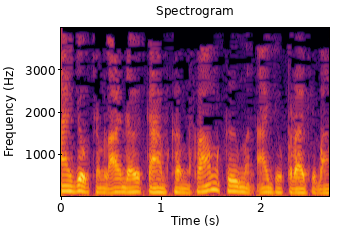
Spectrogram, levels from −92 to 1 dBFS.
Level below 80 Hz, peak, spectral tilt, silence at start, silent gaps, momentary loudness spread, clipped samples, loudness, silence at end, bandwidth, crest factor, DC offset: -32 dBFS; 0 dBFS; -12.5 dB/octave; 0 s; none; 4 LU; under 0.1%; -16 LUFS; 0 s; 4 kHz; 14 dB; under 0.1%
